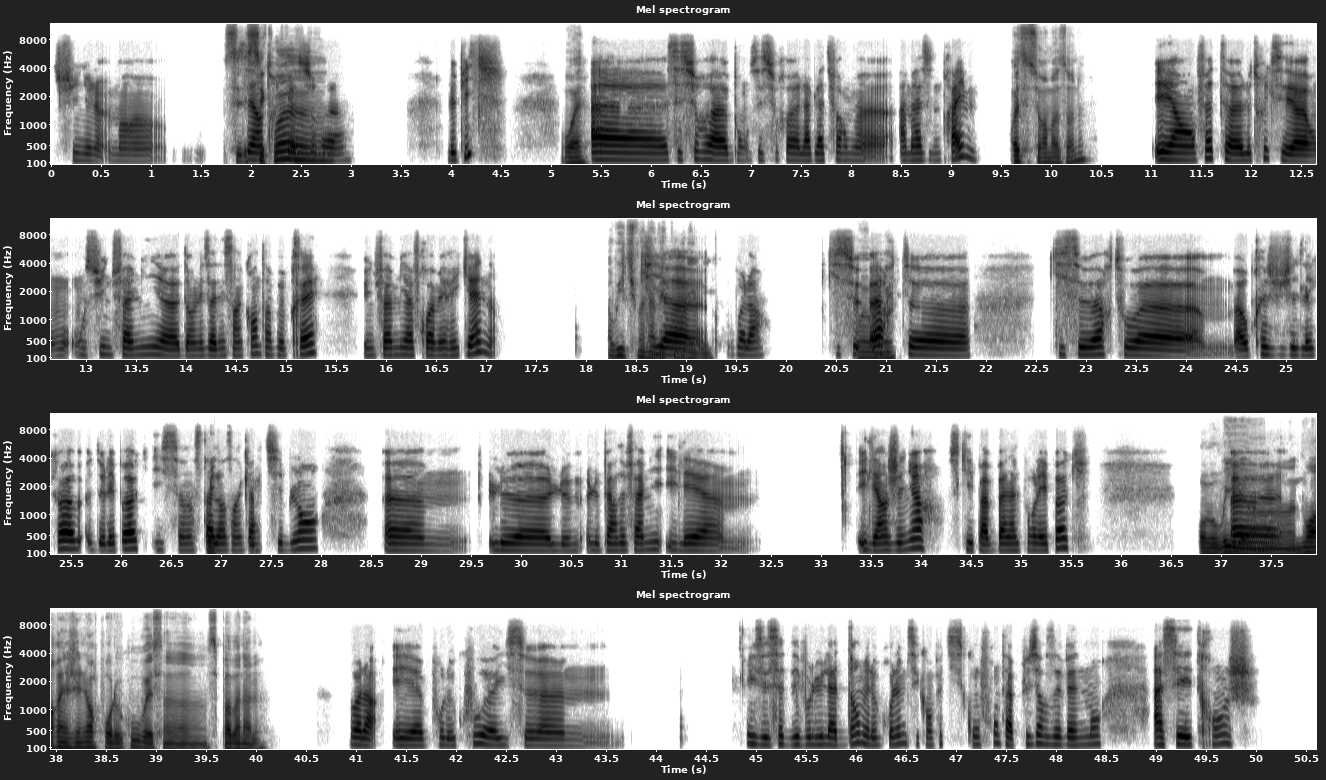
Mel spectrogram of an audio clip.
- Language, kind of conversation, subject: French, unstructured, Qu’est-ce qui rend certaines séries télévisées particulièrement captivantes pour vous ?
- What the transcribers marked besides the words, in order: "l'époque" said as "écobe"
